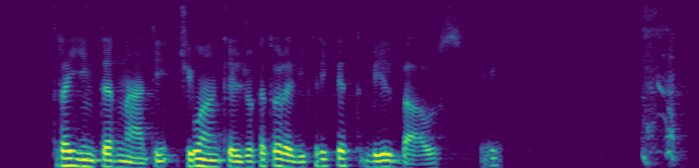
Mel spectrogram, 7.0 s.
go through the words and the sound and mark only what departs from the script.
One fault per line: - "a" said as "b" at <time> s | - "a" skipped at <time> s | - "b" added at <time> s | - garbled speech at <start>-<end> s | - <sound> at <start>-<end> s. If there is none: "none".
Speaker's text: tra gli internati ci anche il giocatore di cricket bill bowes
- laugh at 4.8-5.0 s
- sneeze at 6.4-6.9 s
